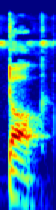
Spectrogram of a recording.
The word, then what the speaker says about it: टॉक: टॉक यहां पे L silent okay टॉक मी्स बात करूंगा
